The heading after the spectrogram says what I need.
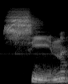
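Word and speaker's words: سين: next letter which is scen it's pronounced like the English s and connects so it's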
